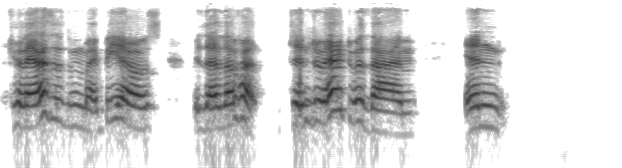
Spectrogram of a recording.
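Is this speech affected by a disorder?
Yes: Down syndrome.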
